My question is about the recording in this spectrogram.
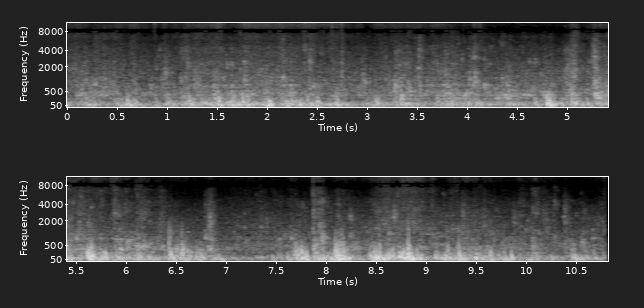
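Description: Wind buffeting the microphone on a small boat in choppy water, with a gusty, uneven rumble. Irregular knocks come as the herring net is hauled in over the side.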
